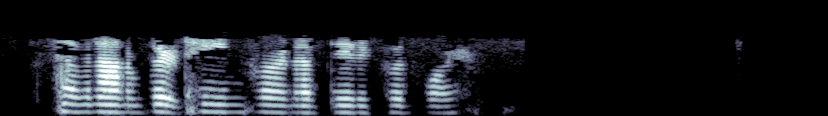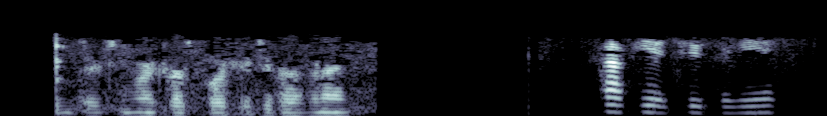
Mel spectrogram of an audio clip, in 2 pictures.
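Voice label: police dispatch, scanner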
